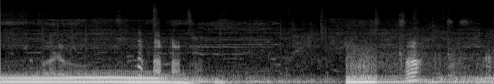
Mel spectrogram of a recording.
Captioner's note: speaking foreign language; engine revving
